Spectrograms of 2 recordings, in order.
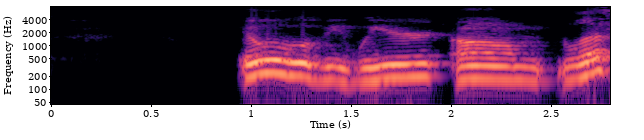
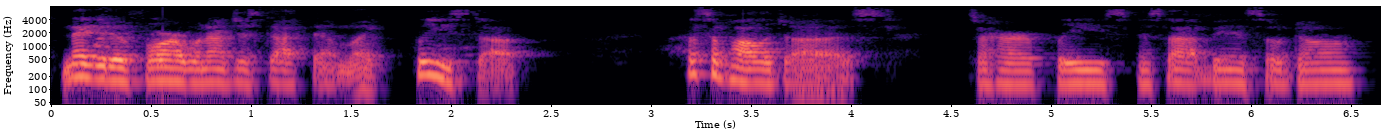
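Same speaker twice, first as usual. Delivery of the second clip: lower, lightly voiced man scolding himself; a hint of a deeper guy telling himself to stop; scolding Sim guy; 6 semitones lower, 3 dB quieter than usual. Man Sim urges himself to apologize to her, lower and fed up.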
